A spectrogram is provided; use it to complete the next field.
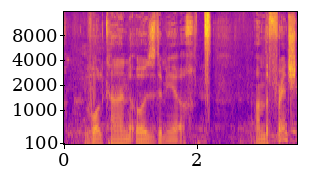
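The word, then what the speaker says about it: Oezdemir: He also tells me that it's Uzdemir, but I did speak to Volkan yesterday, and he gave me the old French name. The way he says it is Uzdemir. Volkan Uzdemir.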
